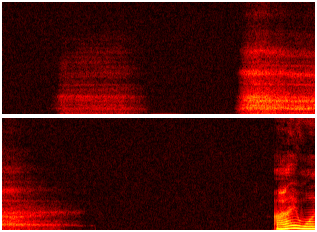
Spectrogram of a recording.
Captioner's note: deep breath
